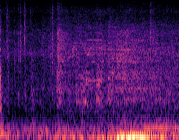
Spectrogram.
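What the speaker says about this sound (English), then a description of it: "Let's go ahead and crank the car up." A Nissan Altima's engine turns over and catches during a brief start attempt, a low rumbling burst that swells near the end, close and fairly loud.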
